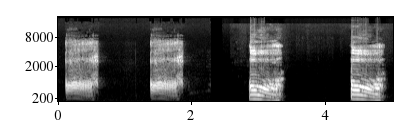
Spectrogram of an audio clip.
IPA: ɑː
